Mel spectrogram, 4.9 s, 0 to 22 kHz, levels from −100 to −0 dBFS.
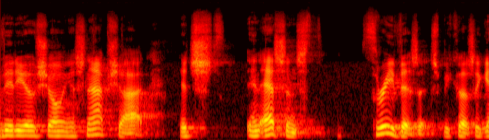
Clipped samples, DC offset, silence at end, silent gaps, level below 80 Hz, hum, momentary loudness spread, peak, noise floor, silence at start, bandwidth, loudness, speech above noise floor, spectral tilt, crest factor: under 0.1%; under 0.1%; 0 s; none; -90 dBFS; none; 10 LU; -14 dBFS; -63 dBFS; 0 s; 15.5 kHz; -36 LUFS; 28 dB; -4.5 dB/octave; 22 dB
